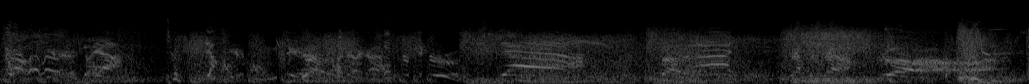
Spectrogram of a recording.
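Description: Punches land with rapid heavy thuds.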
